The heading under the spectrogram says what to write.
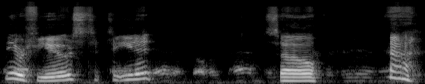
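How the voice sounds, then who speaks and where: A man's voice: high-pitched, expressive, slow pace, darkish tone. A man in his thirties hosting a pet channel, talking casually and bluntly, breaking into profane rants. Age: 30s. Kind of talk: casual monologue.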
